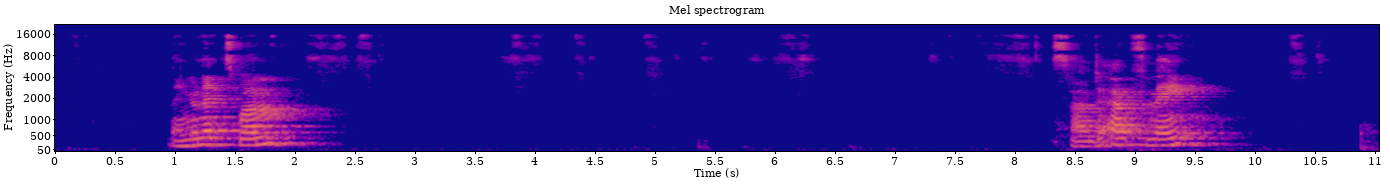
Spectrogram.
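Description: A woman speaks clearly and slowly, close by.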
